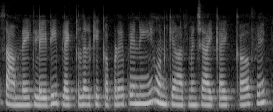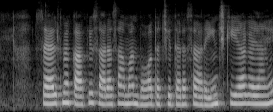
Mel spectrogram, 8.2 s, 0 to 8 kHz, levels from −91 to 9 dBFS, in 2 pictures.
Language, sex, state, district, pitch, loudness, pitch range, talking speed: Hindi, female, Goa, North and South Goa, 220 Hz, -25 LUFS, 205-235 Hz, 220 wpm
